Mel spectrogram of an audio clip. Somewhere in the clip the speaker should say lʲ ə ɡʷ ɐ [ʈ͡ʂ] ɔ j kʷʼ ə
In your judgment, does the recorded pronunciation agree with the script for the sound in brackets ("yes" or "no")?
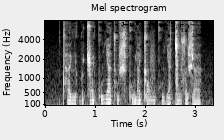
yes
